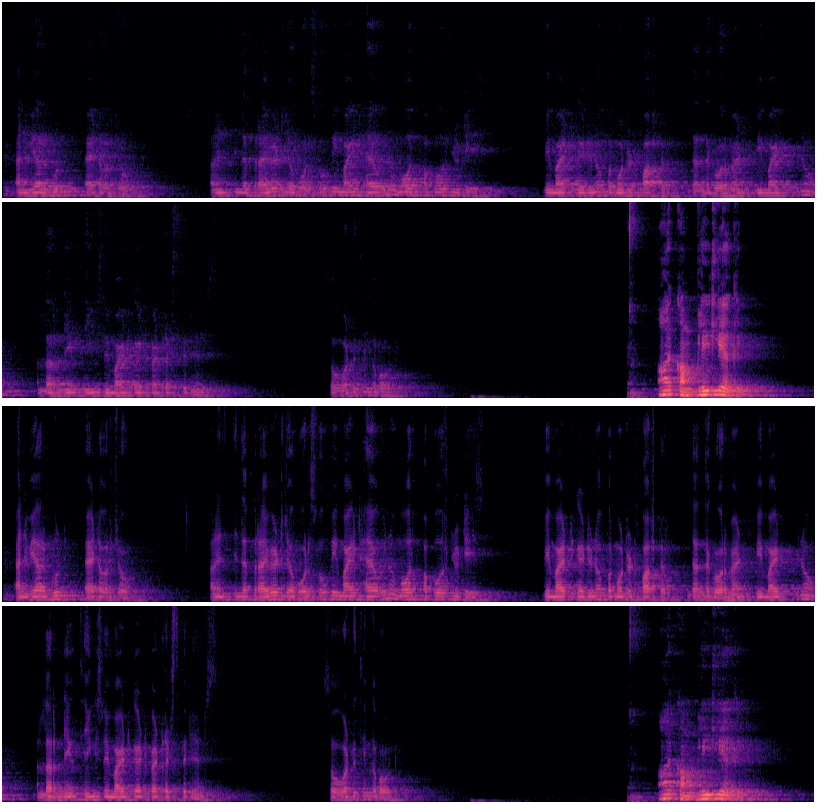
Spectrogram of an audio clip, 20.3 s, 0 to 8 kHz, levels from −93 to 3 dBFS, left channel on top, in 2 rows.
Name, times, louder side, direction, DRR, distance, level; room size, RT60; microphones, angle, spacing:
voice 1, 0.2-1.6 2.6-6.0 6.8-10.2 10.6-12.7 14.3-15.0, right 3 dB, 70° right, 7 dB, 0.5 m, -42 dB
voice 2, 18.0-19.4, left 3 dB, 45° left, 9 dB, 0.3 m, -30 dB
7.5 x 6.9 x 2.2 m, 1.3 s
head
